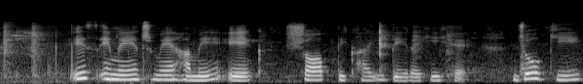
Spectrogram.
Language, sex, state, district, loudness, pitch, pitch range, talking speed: Hindi, female, Madhya Pradesh, Dhar, -16 LUFS, 210 Hz, 190-230 Hz, 125 wpm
